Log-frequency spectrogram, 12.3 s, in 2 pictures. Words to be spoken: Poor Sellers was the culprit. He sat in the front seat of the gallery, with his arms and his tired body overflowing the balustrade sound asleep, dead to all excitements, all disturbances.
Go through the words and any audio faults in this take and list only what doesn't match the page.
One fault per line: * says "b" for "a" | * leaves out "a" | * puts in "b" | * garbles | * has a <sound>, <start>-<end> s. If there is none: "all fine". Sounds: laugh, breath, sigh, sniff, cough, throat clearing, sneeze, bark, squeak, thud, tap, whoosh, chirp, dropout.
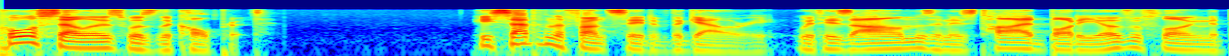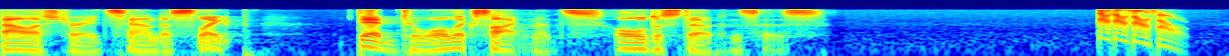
* has a chirp, 11.6-12.1 s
